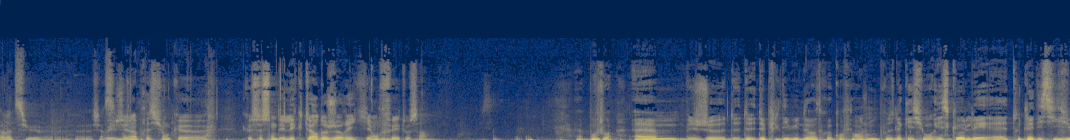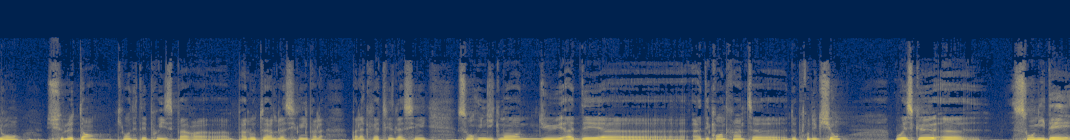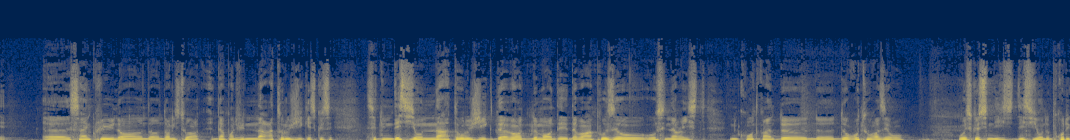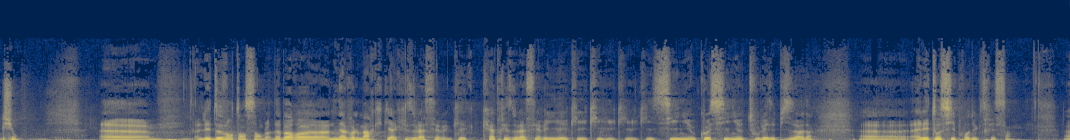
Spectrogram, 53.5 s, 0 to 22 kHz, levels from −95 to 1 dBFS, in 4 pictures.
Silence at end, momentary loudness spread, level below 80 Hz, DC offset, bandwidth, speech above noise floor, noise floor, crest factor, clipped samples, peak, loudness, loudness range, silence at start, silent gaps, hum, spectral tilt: 0 s; 14 LU; -40 dBFS; under 0.1%; 14.5 kHz; 32 dB; -53 dBFS; 18 dB; under 0.1%; -4 dBFS; -22 LUFS; 7 LU; 0 s; none; none; -6 dB/octave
